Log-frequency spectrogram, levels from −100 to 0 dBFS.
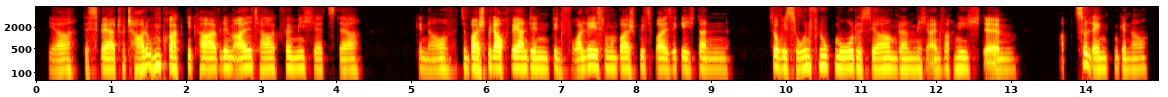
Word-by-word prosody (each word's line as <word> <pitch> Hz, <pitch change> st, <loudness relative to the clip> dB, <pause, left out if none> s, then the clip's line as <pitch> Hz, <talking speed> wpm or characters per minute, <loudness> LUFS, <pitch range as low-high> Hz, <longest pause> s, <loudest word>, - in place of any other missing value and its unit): ja, 125 Hz, 0 st, -5 dB
das 125 Hz, -2 st, -7 dB
wäre 130 Hz, -1 st, +4 dB
total 135 Hz, +4 st, -1 dB
unpraktikabel 145 Hz, -3 st, +2 dB
im 140 Hz, -1 st, -2 dB
Alltag 135 Hz, -1 st, +2 dB
für 145 Hz, -, -1 dB
mich 140 Hz, 0 st, -6 dB
jetzt, 130 Hz, 0 st, -9 dB
ja. 125 Hz, -1 st, -4 dB, 0.7 s
Genau. 125 Hz, -1 st, -6 dB
Zum 135 Hz, -, -10 dB
Beispiel 140 Hz, +1 st, +5 dB
auch 140 Hz, 0 st, +7 dB
während 140 Hz, -1 st, +6 dB
den 135 Hz, -1 st, +1 dB
den 135 Hz, -3 st, -6 dB
Vorlesungen 135 Hz, +4 st, 0 dB
beispielsweise 135 Hz, -1 st, 0 dB
gehe 135 Hz, -1 st, -4 dB
ich 130 Hz, 0 st, -14 dB
dann 130 Hz, -2 st, -5 dB, 0.6 s
sowieso 140 Hz, -2 st, +2 dB
in 150 Hz, -, +1 dB
Flugmodus, 140 Hz, -4 st, -1 dB
ja, 135 Hz, 0 st, +1 dB
um 135 Hz, -1 st, -3 dB
dann 130 Hz, -1 st, -3 dB
mich 130 Hz, -1 st, -8 dB
einfach 130 Hz, +1 st, -5 dB
nicht, 135 Hz, 0 st, -5 dB
ähm, 125 Hz, 0 st, +1 dB, 0.6 s
abzulenken. 135 Hz, -6 st, -1 dB
Genau. 130 Hz, +1 st, -6 dB
135 Hz, 140 wpm, -24 LUFS, 130-140 Hz, 0.7 s, auch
